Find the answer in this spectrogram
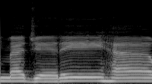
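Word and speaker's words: مَجْرٜاهَا: and in this case, you will do what we call imala, which is not fully pronouncing the alif, and it would sound like that. Bismillahi majreha wa mursaha.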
